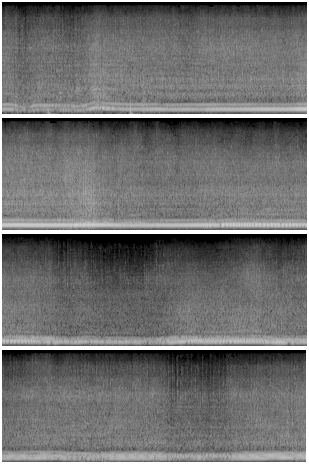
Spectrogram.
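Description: Demolition derby compact cars' engines running and revving, the pitch rising and easing off again and again. The engines are loudest in the middle stretch.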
